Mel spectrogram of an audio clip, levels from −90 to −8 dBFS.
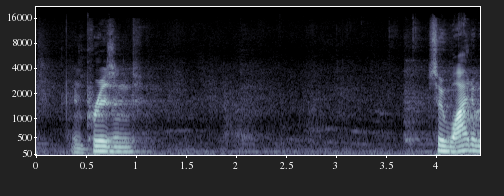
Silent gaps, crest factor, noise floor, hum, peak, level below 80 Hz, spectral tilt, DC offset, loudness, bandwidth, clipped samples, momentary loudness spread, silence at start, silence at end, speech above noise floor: none; 24 dB; -54 dBFS; 60 Hz at -55 dBFS; -6 dBFS; -54 dBFS; -6 dB/octave; under 0.1%; -26 LUFS; 17 kHz; under 0.1%; 27 LU; 0.05 s; 0 s; 29 dB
